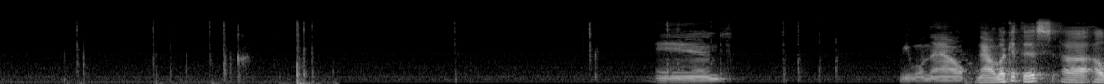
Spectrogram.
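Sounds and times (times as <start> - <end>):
keyboard keystrokes: 1.5 - 3.2.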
